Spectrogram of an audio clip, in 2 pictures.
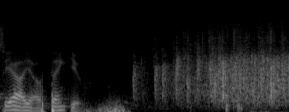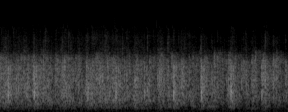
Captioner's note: applause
